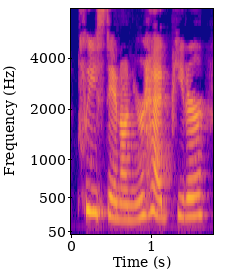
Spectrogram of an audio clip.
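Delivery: high, begging mother voice; mother begging her older son to help, pleading. Acted. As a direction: beg your son for help. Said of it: "my mother said".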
